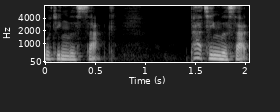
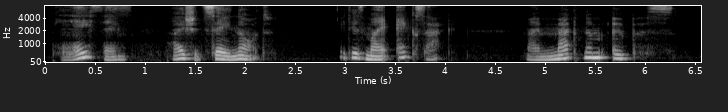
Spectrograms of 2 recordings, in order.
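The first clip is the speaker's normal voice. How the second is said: ordinary delivery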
